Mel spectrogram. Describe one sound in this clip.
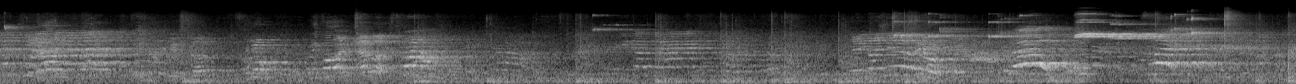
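Young women call out to each other in a large echoing hall.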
